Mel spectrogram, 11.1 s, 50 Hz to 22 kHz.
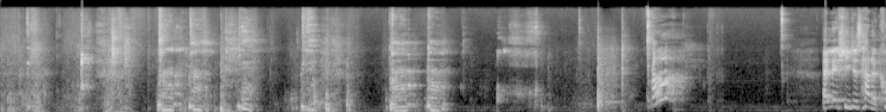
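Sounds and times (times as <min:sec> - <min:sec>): man coughing harshly: 0:02.0 - 0:05.8.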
